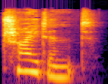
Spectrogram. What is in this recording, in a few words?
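"trident", British English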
